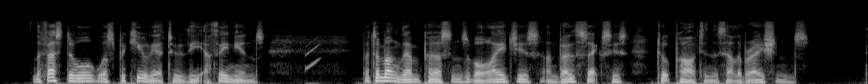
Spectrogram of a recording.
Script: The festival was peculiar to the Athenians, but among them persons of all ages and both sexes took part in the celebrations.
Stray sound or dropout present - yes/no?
yes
